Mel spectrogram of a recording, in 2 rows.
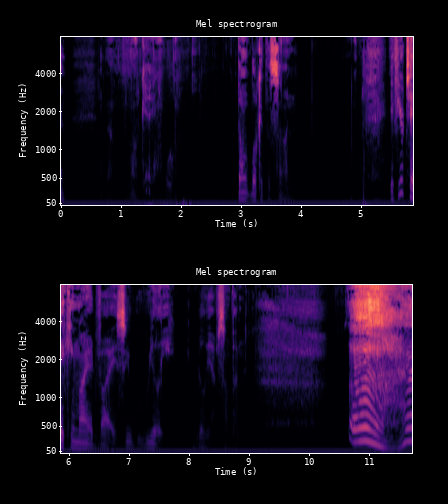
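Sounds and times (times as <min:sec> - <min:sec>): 
speech: 0:03.0 - 0:04.0, 0:05.0 - 0:08.9, 0:10.6 - 0:11.7
person yawning: 0:10.6 - 0:11.7.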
